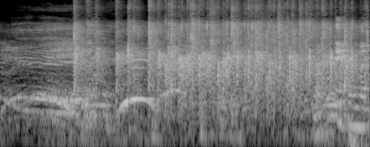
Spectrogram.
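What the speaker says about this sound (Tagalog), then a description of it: "Naku, may pumalakpak pa." A few people clap during a Philippine party-list campaign event, a moderate spatter of applause that swells and fades under ongoing talk and excited voices.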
